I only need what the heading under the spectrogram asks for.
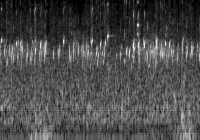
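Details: Goldfinch chirping, recorded to encourage birds to sing: a steady run of high, clipped twittering notes in uneven clusters, over a soft bed of gurgling water.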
